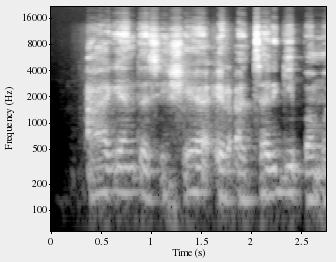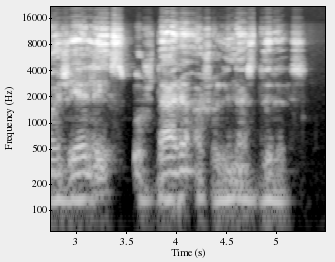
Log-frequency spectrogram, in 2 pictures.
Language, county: Lithuanian, Vilnius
